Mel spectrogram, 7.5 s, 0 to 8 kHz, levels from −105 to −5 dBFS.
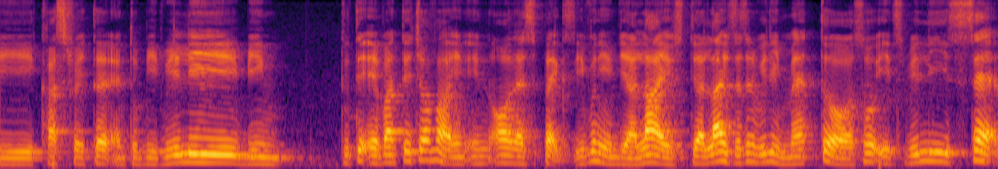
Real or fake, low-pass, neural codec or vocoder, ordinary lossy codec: real; none; none; none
